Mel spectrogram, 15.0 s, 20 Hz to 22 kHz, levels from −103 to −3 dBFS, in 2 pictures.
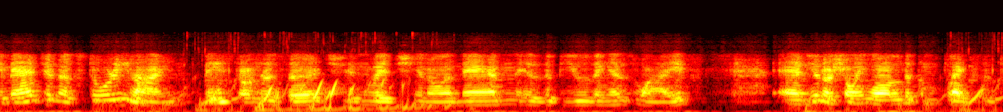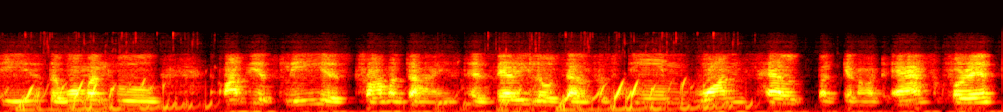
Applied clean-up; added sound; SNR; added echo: none; Water / Liquid; 12 dB; reverberation time 0.1 s.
